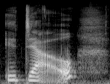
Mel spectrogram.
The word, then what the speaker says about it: Edel: Look, her name is actually pronounced Edel, but I've called her Edel from And she day used one.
